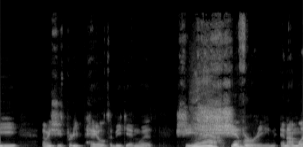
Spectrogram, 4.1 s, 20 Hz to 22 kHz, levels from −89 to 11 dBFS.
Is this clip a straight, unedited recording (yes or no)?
no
